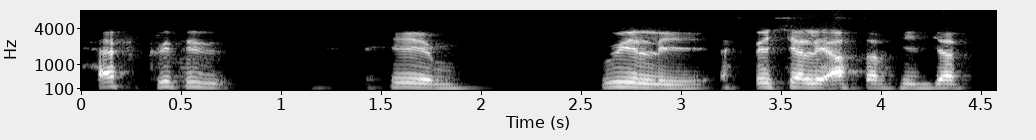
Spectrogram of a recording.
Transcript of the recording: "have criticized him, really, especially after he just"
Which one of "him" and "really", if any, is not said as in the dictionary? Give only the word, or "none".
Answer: really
